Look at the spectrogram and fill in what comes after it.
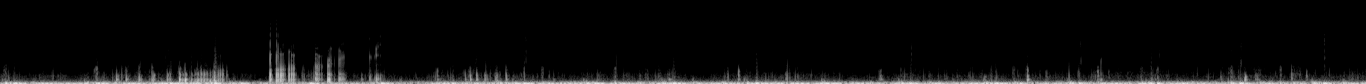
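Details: Continuous low rumbling and gurgling stomach growl that rises and falls without stopping; ordinary borborygmi.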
